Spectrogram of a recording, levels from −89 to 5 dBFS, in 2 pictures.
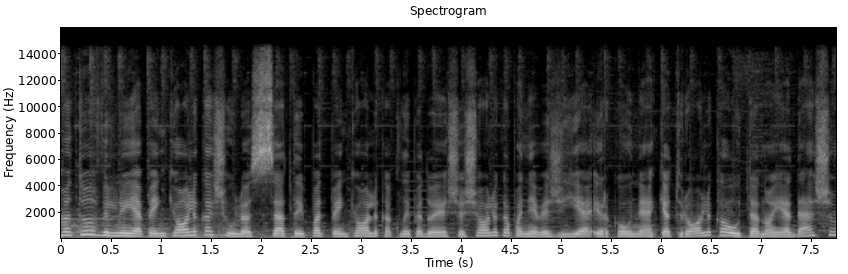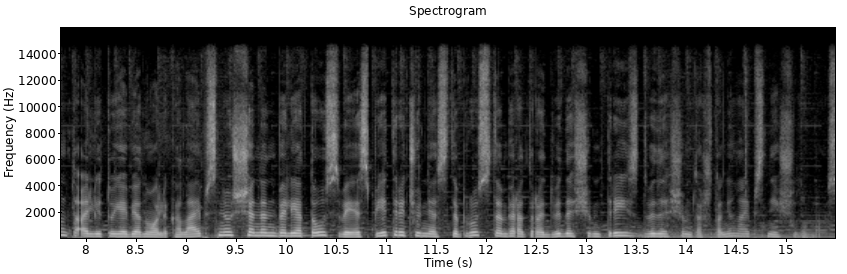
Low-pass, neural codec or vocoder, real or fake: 14.4 kHz; none; real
